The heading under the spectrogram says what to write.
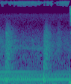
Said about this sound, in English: And with that fucking burp, we're done.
